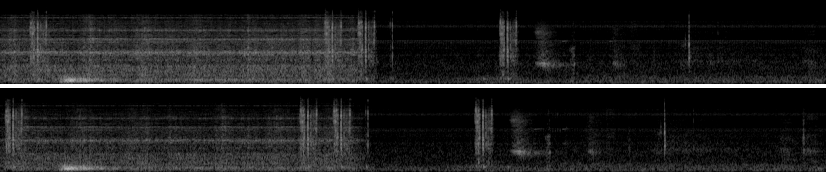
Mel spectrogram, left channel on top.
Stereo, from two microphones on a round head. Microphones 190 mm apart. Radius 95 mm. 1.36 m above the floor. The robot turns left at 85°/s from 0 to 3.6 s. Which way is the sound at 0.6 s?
30° right (ahead or behind).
